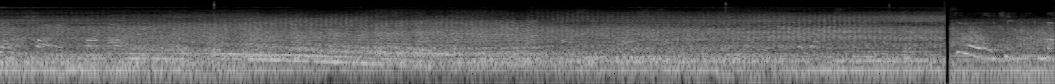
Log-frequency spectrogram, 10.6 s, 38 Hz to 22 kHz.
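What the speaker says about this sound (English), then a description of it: "Here it is, ladies and gentlemen, the Poseidon Flypast." A Royal New Zealand Air Force P-8 Poseidon makes a flypast at an airshow, its engine roar loud and steady throughout with a rising and falling whine, while an announcer's voice comes over the crowd.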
